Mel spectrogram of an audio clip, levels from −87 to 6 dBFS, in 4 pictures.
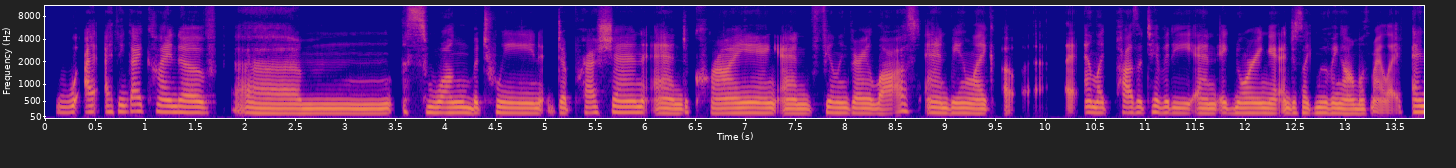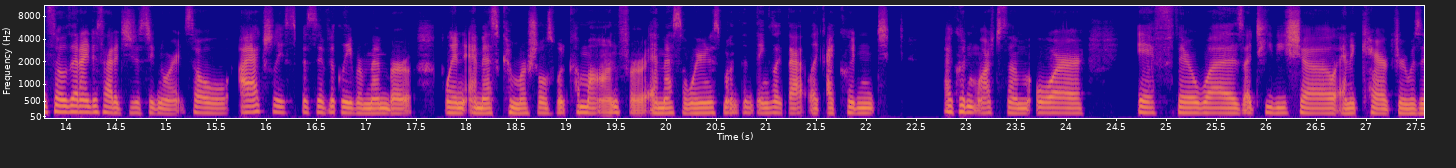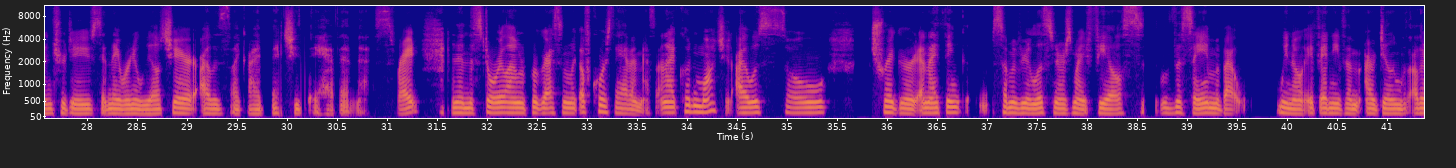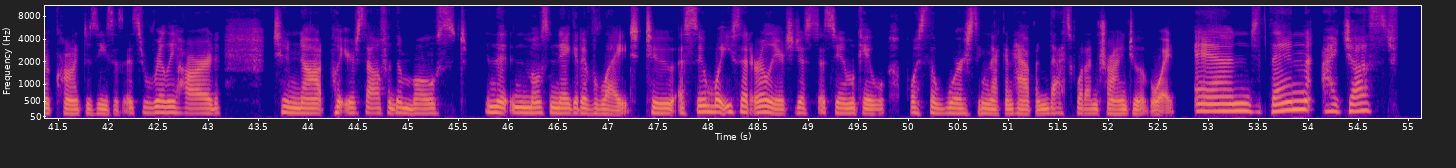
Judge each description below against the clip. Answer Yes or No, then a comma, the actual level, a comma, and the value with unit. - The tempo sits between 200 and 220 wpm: Yes, fast, 205 wpm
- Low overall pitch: No, medium, 150 Hz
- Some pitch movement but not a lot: No, narrow, 2.3 semitones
